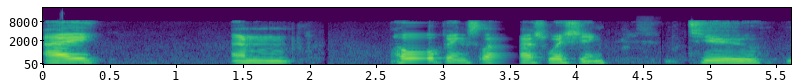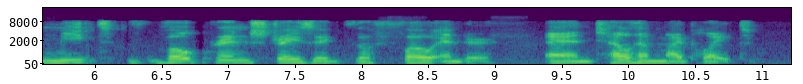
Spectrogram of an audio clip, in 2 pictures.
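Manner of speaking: soft, hushed half-whisper. Speaking in character to a spire, asking to meet someone: half-whispering. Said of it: "I'm gonna whisper and be like".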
